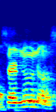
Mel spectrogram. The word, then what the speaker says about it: Cernunnos: he's in is inspired by the Celtic god Cernunnos. I think I'm saying his name. I don't know if it's pronounced. Yeah, I got it right here. Cernunnos right here. Yeah, here you go. Cernunnos, yep.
